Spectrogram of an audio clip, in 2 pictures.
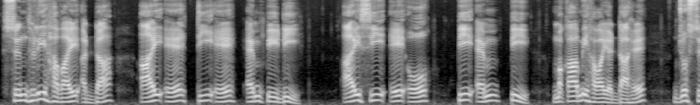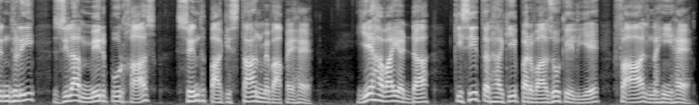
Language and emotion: Urdu, neutral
